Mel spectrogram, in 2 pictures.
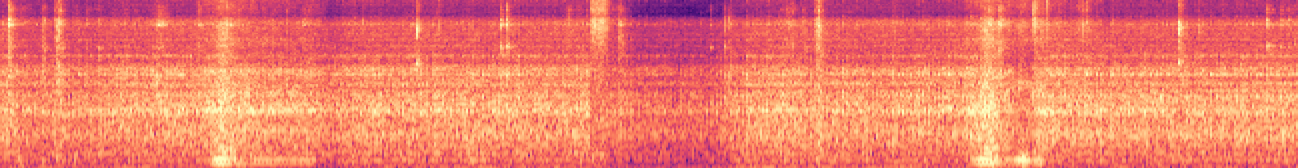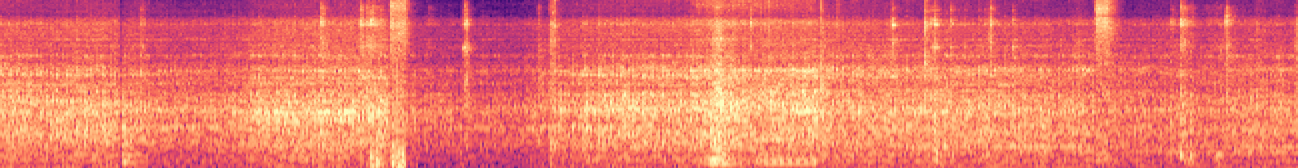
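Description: Vertical milling machine running as aluminium pneumatic cylinder tubes are faced square at their ends, one after another. A steady machining noise is broken about every eight to ten seconds by a short low hum, with a few sharp knocks.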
